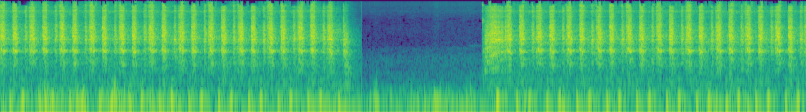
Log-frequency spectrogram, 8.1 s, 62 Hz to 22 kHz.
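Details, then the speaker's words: 2001 Yamaha XVS125 Drag Star, not started in 3 years, fresh battery fitted, oil checked: two bursts of quick, even starter cranking that never catches; cranks but won't start. "ठीक है जैसा कि आप देख सकते हैं कि कसाई भागना नहीं चाहता है इसलिए हां, थोड़ी जांच की जरूरत है"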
